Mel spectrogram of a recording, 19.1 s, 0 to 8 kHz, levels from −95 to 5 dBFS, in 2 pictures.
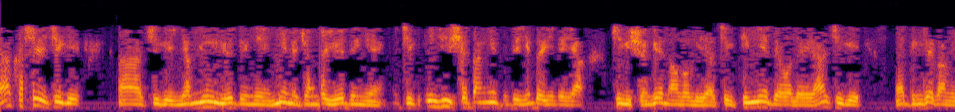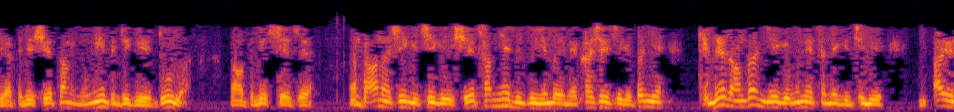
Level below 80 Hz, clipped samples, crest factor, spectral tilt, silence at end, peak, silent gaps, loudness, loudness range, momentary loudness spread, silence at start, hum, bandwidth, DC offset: -60 dBFS; under 0.1%; 12 dB; -10.5 dB/octave; 0 s; -2 dBFS; none; -14 LUFS; 2 LU; 7 LU; 0 s; none; 4.3 kHz; under 0.1%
